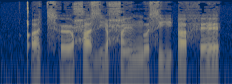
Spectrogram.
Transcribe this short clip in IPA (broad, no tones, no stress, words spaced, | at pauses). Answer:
qʼet͡sʰœ ħaziħɛ̃ ŋɤsi ʔahɛ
